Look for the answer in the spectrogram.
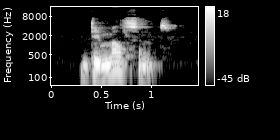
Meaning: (adjective) Soothing or softening; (noun) A soothing medication used to relieve pain in inflamed tissues
- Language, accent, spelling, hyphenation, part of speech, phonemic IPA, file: English, Southern England, demulcent, de‧mul‧cent, adjective / noun, /dɪˈmʌls(ə)nt/, LL-Q1860 (eng)-demulcent.wav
